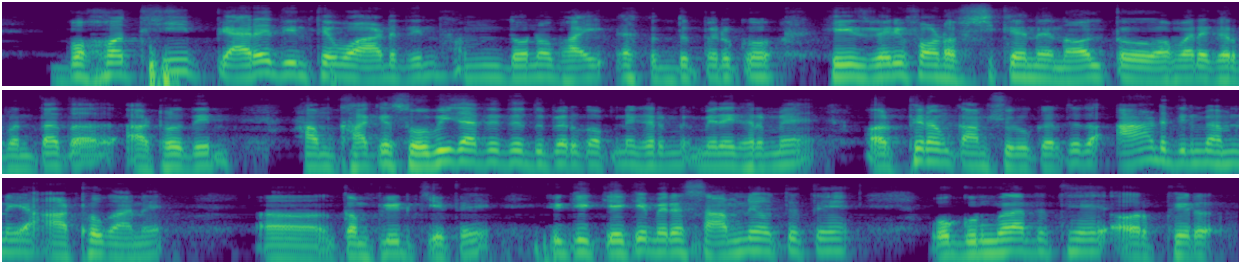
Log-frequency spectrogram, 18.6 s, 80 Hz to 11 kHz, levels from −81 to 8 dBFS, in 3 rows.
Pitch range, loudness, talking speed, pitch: 130-150 Hz, -20 LUFS, 235 wpm, 140 Hz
